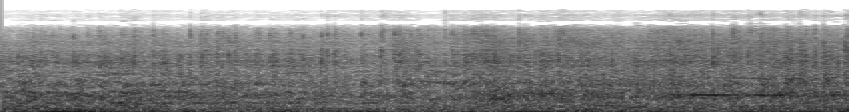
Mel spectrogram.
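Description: Street crowd din mixed with the hooves of galloping Camargue horses on asphalt, the clatter growing louder as the riders approach near the end.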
